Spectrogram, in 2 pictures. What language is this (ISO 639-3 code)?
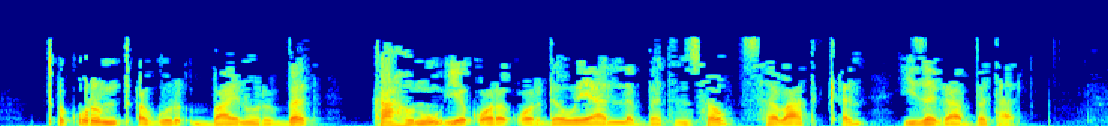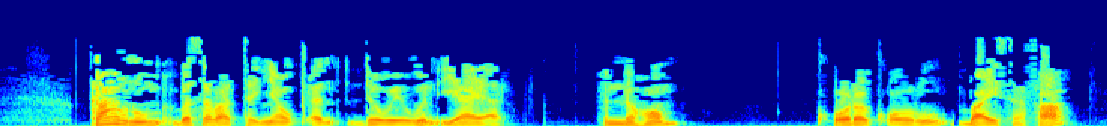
amh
